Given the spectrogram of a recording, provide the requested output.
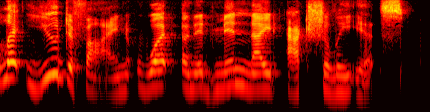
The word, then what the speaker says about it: admin: I'll let you define what an admin night actually is. Admin night. Here in San Francisco, we we emphasize syllable number one.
